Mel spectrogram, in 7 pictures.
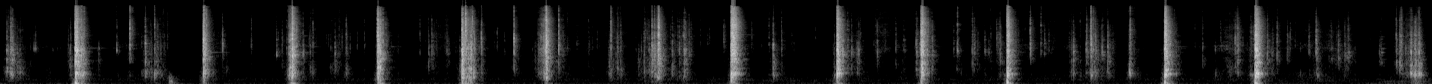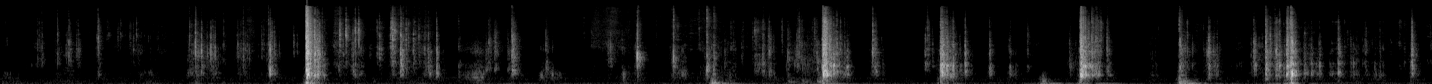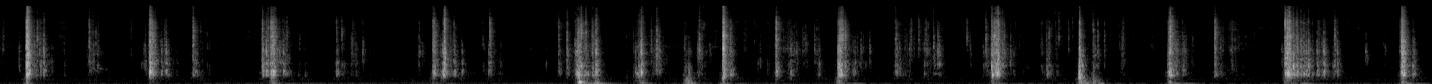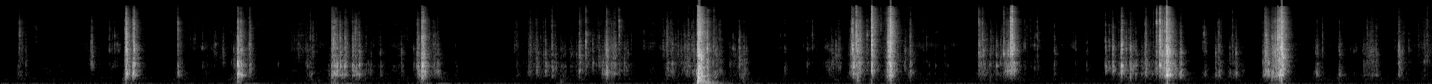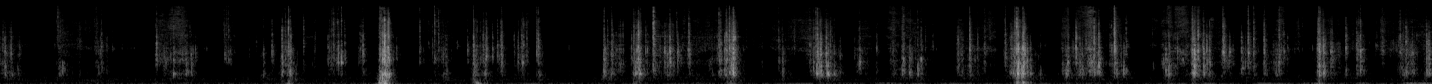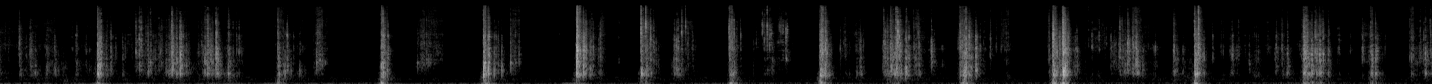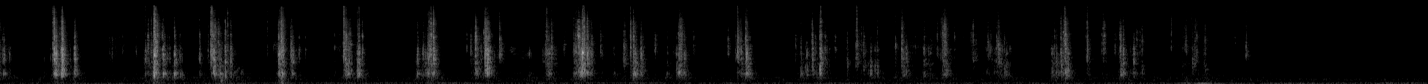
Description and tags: plastic toy dart gun hits
me moving parts of a dart gun around to make interesting sounds. recorded at my desk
